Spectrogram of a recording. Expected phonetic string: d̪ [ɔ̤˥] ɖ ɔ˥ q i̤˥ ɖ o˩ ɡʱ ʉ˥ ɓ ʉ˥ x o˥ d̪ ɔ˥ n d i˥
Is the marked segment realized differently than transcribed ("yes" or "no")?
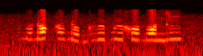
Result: no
